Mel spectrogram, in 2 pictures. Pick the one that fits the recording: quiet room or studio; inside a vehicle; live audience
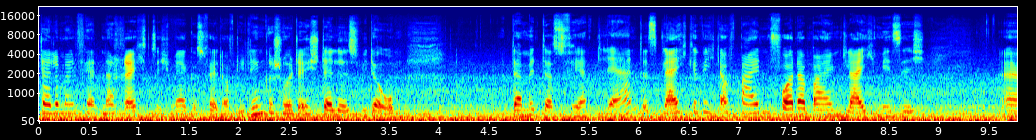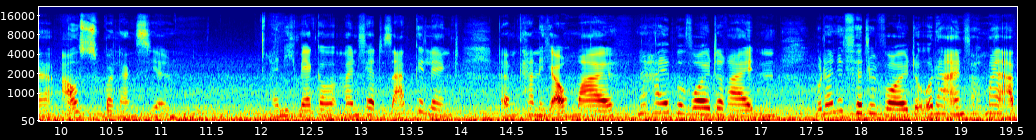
inside a vehicle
